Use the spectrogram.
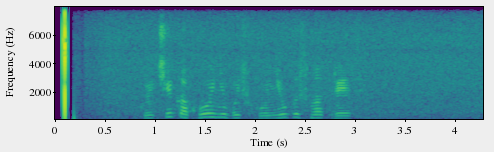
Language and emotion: Russian, neutral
